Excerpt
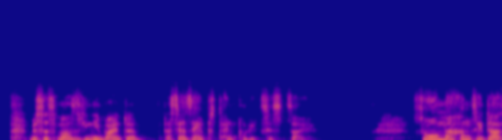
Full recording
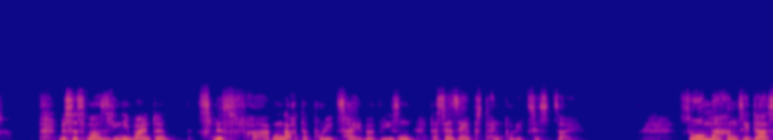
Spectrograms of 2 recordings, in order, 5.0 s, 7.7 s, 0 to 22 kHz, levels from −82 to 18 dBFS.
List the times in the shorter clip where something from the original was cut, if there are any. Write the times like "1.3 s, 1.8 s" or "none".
1.6 s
